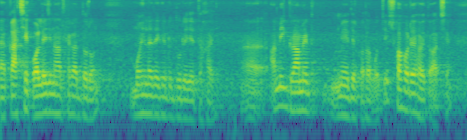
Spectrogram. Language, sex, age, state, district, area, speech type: Bengali, male, 45-60, West Bengal, Purba Bardhaman, rural, spontaneous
